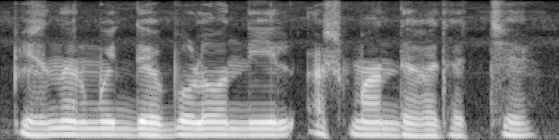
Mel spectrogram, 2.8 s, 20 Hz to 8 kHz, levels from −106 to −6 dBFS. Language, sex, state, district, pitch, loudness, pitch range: Bengali, male, Assam, Hailakandi, 135 Hz, -17 LUFS, 130-140 Hz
